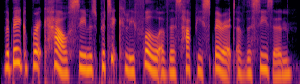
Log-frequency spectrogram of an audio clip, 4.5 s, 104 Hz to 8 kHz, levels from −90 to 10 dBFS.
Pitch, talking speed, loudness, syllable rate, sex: 210 Hz, 185 wpm, -20 LUFS, 5.4 syllables/s, female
